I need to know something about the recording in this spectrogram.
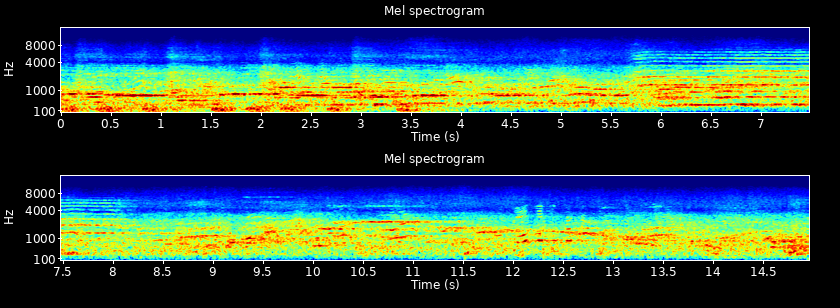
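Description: A crowd of children and young people chatter and laugh nearby in a large echoing hall.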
